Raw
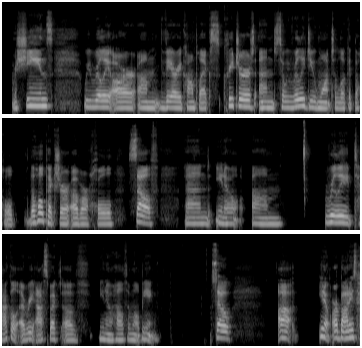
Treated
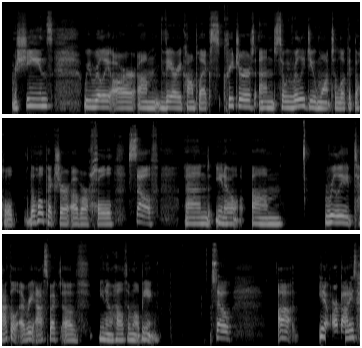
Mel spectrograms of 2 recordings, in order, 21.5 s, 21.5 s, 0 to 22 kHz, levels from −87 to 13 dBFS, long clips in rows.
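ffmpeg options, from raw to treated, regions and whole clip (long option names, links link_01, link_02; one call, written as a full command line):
ffmpeg -i in.wav -filter_complex "[0:a]asettb=1/sr,asplit=3[link_01][link_02][link_03];[link_01]atrim=end=8.884[link_04];[link_02]atrim=start=8.88:end=10.13,asetpts=PTS-STARTPTS,afade=type=in:duration=0.004:curve=qsin,afade=type=out:start_time=1.246:duration=0.004:curve=qsin,highshelf=frequency=2300:gain=12,acompressor=threshold=-24dB:ratio=3:attack=3.2:release=140:knee=1:detection=peak[link_05];[link_03]atrim=start=10.126[link_06];[link_04][link_05]acrossfade=duration=0.004:curve1=hsin:curve2=qsin[link_07];[link_07][link_06]acrossfade=duration=0.004:curve1=qsin:curve2=hsin,asettb=1/sr,asplit=3[link_08][link_09][link_10];[link_08]atrim=end=20.794[link_11];[link_09]atrim=start=20.79:end=21.19,asetpts=PTS-STARTPTS,afade=type=in:duration=0.004:curve=qsin,afade=type=out:start_time=0.396:duration=0.004:curve=qsin,highpass=frequency=700:width=0.5412,highpass=frequency=700:width=1.3066,acompressor=mode=upward:threshold=-34dB:ratio=2.5:attack=3.2:release=140:knee=2.83:detection=peak,bandreject=frequency=1300:width=5.4[link_12];[link_10]atrim=start=21.186[link_13];[link_11][link_12]acrossfade=duration=0.004:curve1=hsin:curve2=qsin[link_14];[link_14][link_13]acrossfade=duration=0.004:curve1=qsin:curve2=hsin,highpass=frequency=240:poles=1,acompressor=threshold=-37dB:ratio=6,volume=1.5dB" out.wav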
